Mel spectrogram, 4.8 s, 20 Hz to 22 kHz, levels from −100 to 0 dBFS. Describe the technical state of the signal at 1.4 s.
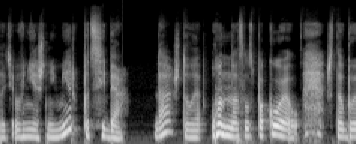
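At 1.4 s the signal is inside a run of CD scratch ticks from 1.36 to 1.89 s: three short, evenly spaced ticks, the longest around a millisecond, where a disc blemish overwhelmed error correction once per revolution.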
